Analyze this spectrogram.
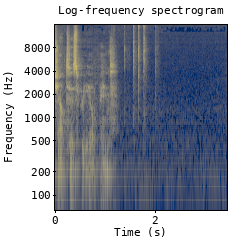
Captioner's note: keyboard clicking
